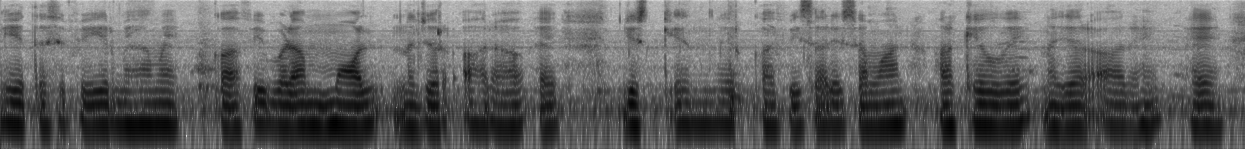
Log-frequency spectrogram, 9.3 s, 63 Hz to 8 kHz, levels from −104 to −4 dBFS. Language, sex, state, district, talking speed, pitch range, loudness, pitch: Hindi, male, Uttar Pradesh, Lalitpur, 140 wpm, 130-140 Hz, -16 LUFS, 135 Hz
